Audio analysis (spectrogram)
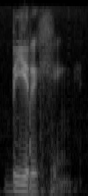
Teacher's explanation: es virgen si dividimos en sílabas pues tiene dos sílabas pero la mayor fuerza de voz al pronunciar esta palabra recae en la penúltima sílaba contando derecha izquierda por lo tanto es una palabra grave pero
